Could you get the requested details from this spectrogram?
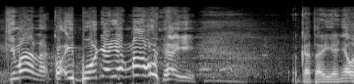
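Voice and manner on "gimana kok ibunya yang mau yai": high, loud baffled whine; bewildered complaint. Acted. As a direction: protest to the teacher in disbelief. Suitor complains to his kiai.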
